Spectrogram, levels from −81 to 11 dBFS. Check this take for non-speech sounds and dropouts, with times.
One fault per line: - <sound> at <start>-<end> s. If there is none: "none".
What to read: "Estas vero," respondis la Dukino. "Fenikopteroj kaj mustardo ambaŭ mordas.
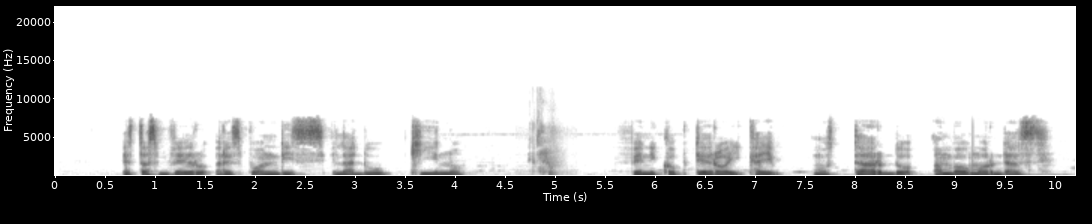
- sneeze at 4.7-5.2 s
